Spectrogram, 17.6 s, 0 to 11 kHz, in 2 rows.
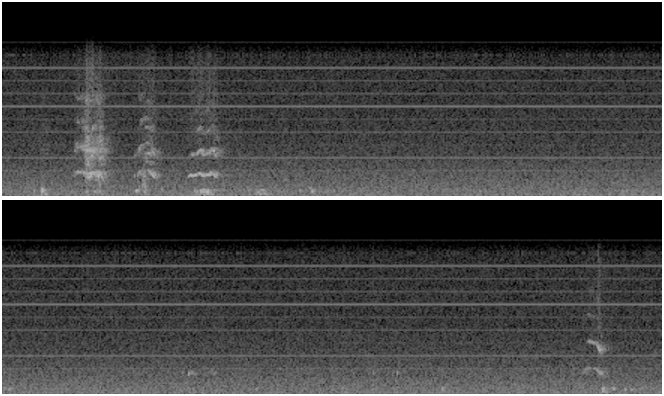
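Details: Three foxes calling on 14 May: a quick run of three short, harsh, harmonic cries in the first three seconds, then a long quiet stretch with faint steady hum, and a final short cry near the end.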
